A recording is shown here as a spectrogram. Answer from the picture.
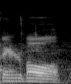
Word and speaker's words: Faribault: Faribault, T is silent.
